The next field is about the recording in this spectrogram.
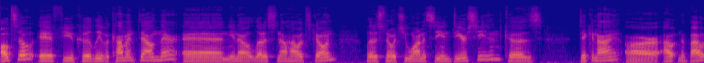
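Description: Lively intonation at a moderate pace against a quiet background. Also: man. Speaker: channel host. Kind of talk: casual vlog outro. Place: home room.

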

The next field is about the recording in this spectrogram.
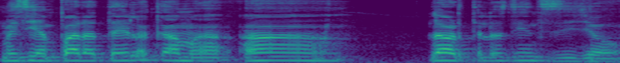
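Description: A woman speaks with ordinary pitch variation. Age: 30s. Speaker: podcast guest. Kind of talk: casual chat. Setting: studio.

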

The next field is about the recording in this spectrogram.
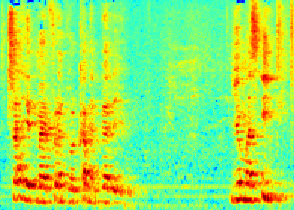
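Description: In a room with audible echo and light background noise, a man speaks at a high pitch with fairly even intonation. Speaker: speaker. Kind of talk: sermon-like talk. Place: hall.

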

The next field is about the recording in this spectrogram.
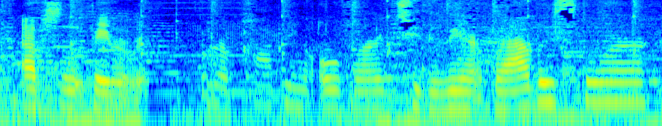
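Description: Over clear background music, a woman speaks at a fairly slow pace in a dry sound with no echo. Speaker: shopping vlogger. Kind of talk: casual vlog chat. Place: shop. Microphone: phone near.

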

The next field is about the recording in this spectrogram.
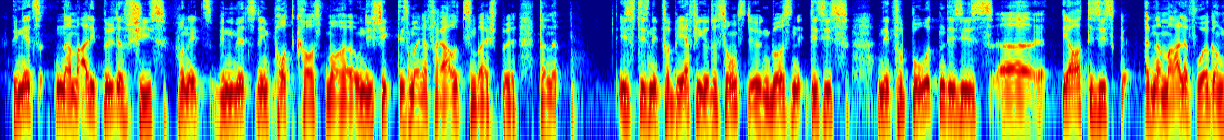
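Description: Against a quiet background, a man talks at a fairly quick pace with very even loudness and ordinary pitch variation. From Regensburg, Bavaria; Bavaria. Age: 50s. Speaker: police crime prevention officer. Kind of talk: interview. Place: studio.

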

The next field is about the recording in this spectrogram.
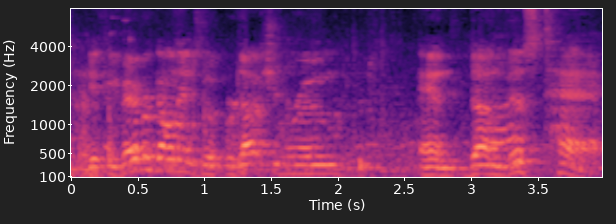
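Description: Ordinary pitch variation from a man, with noticeable background noise behind him. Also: moderate pace. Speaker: luncheon emcee. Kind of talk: comedic roast-style list read to an audience. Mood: playful, joking. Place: hall. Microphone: camera far.

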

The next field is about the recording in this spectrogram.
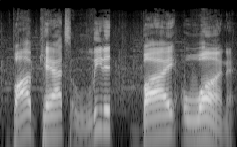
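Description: Bright and sharp in tone, a man with a fairly high pitch sounds animated, recorded dry with no echo. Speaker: sports commentator. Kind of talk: live commentary. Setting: arena broadcast, live stream. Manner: animated, clipped. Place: hall.

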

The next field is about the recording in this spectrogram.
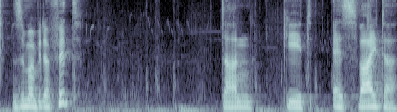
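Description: A man's fairly high-pitched voice at a very slow pace. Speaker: let's play gamer. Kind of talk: gameplay commentary. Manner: casual, chatty.

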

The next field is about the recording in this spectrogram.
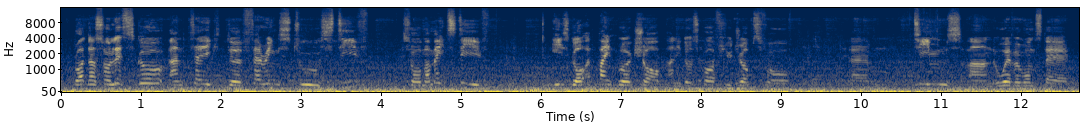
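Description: Music plays in the background. A man speaks at a very slow pace. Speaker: motorcycle racer vlogger. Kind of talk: casual vlog chat. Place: car.

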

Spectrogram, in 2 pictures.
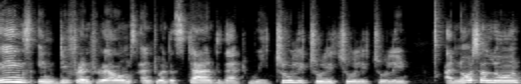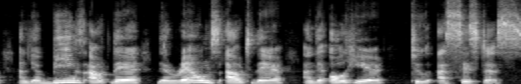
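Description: A woman's moderate-paced speech, with ordinary pitch variation, comes through against a quiet background. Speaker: spiritual teacher. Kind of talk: casual vlog chat. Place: home room. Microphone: webcam.

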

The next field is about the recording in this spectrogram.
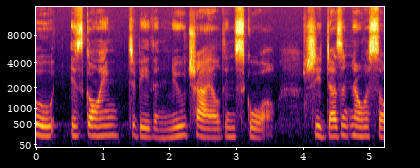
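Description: Fairly even intonation carries the words. The text is read aloud in a natural voice.

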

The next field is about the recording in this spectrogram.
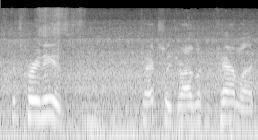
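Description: The sound is dry with no echo, though there is noticeable background noise. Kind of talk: casual walkaround commentary. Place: street. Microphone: phone near.

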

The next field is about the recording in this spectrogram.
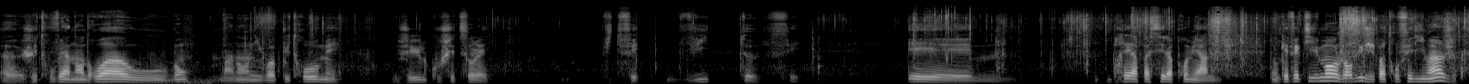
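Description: The speech moves fairly slowly, broken by long, frequent pauses, with ordinary pitch variation and big swings in loudness. The sound is dry with no echo, and background noise is noticeable. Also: man. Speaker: hiker vlogger. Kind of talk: casual vlog chat. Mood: calm, relaxed evening talk. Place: forest. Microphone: phone near.

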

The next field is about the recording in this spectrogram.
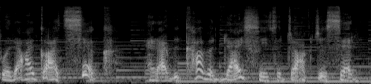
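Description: The pace of speech is moderate. Clear music sounds behind it. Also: woman. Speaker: retirement community resident. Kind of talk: interview answer. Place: home room.

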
